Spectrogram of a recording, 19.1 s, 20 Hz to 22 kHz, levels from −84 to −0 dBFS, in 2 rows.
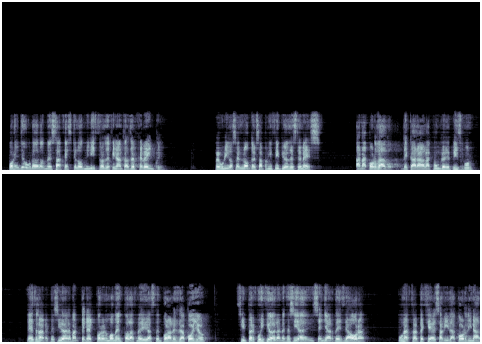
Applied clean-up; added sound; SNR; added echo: neural mask model DeepFilterNet 3.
